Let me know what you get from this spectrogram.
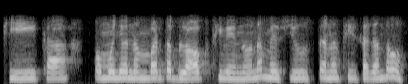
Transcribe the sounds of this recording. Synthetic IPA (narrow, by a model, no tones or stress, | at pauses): ʈʰiːkaːoːmʊ̃ɦɪ̃ɲd͡ʑonɐ̃mbəɾt̪ɐblɔːkt̪ʰiʋẽːn̆d̪onɐmɪsjuːzt̪ɐnɐt̪ʰisɐɡʱə̃n̆d̪oː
